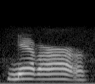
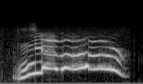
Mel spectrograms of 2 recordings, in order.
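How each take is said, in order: First: Much lower second character voice; low-voiced refusal. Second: High, drawn-out squealed never; defiant play refusal. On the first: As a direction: drop low for a firm refusal. Same word answered in low voice. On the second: Pretend. Patient refuses in a play scene.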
